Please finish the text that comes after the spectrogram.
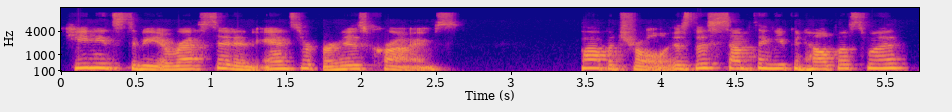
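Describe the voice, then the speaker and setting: A woman's voice: mid-range voice, moderate pace, a little mellow, natural voice. A woman voicing a determined, earnest young sleuth in a children's story table read. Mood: indignant.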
